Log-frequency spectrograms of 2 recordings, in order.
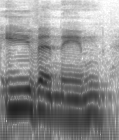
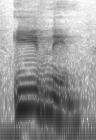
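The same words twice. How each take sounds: First: The word is drawn out with a full middle syllable. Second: The word is cut short, dropping the middle syllable. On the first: The speaker calls it wrong. "We don't say evening" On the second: The speaker calls it right. "We cut it short is how we say it in American English"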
